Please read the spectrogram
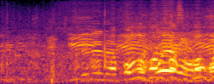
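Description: Men's voices talking and calling out, starting under a second in after a brief lull in faint outdoor background noise.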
